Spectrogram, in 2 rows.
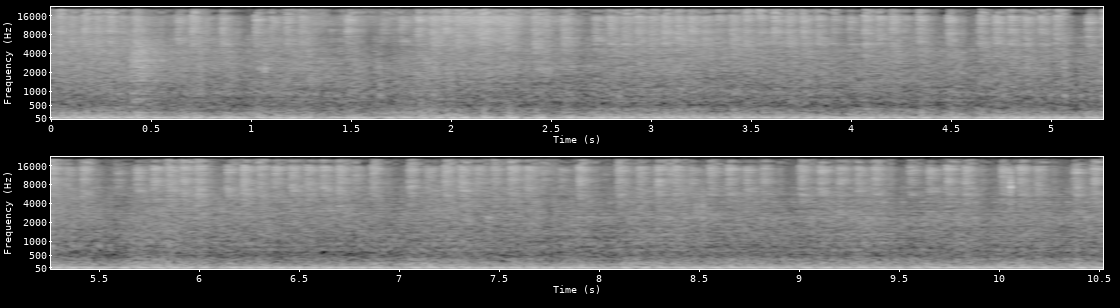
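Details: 1999-2000 BMW E46 318i M43TU 1.9 petrol: after sudden power loss at speed, cranks and fires but lumpy, uneven very rough idle, dies on any throttle; fuel pump relay clicking on and off; spark, fuel ok, pump, filter, relay replaced, no codes.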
